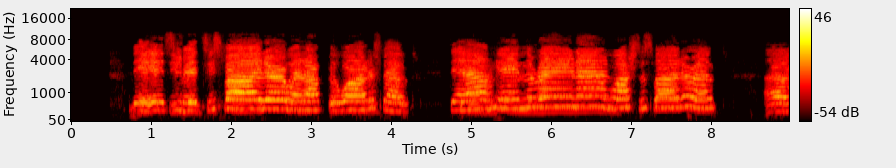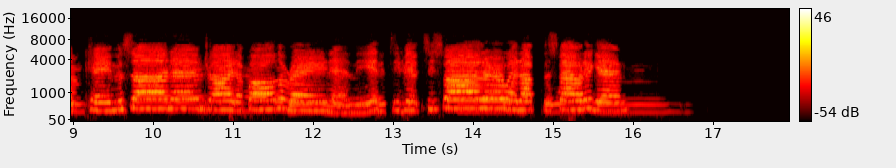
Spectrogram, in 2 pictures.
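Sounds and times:
group of six to ten children singing: 0.8s - 4.2s, 4.8s - 8.0s, 8.7s - 16.2s.

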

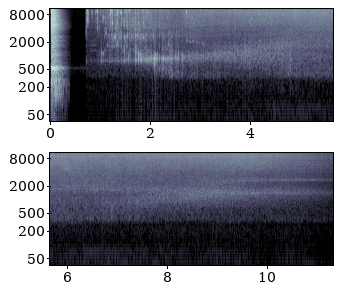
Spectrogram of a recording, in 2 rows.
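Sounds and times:
champagne bottle cork popping open: 0.0s - 2.8s
champagne poured into a glass: 0.8s - 11.3s.

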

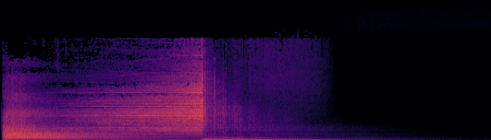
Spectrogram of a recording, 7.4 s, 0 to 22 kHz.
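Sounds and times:
stinger sound effect: 0.0s - 4.2s.

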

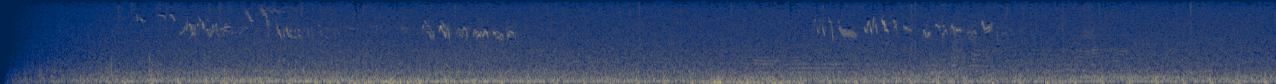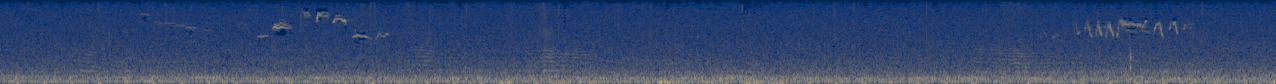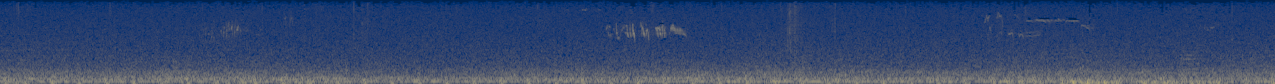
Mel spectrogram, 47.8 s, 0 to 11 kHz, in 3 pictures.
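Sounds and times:
faint ocean: 0.1s - 47.8s
small birds tweeting by the sea: 1.5s - 6.6s, 10.0s - 12.8s, 17.5s - 21.0s, 28.6s - 31.0s, 34.4s - 35.7s, 39.2s - 40.6s, 44.1s - 45.7s, 46.8s - 47.2s.

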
